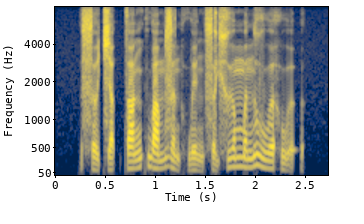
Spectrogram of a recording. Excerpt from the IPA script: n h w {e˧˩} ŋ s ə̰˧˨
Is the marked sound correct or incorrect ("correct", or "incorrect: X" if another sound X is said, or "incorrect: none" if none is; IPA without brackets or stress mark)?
correct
